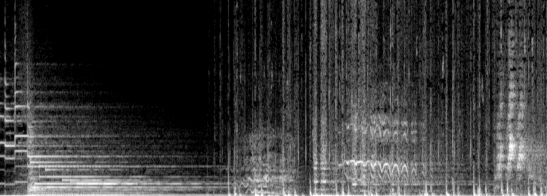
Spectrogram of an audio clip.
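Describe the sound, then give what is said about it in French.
A black horse whinnies in a long, sustained call in the desert, then its hooves pound out a fast galloping beat that grows loud and continues to the end. “Sur son cheval noir, Lady Esther Stanhope galope à travers le désert.”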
